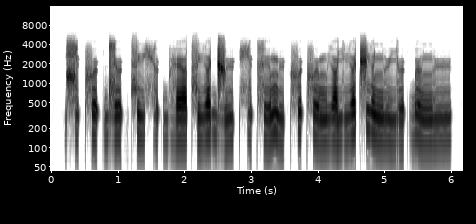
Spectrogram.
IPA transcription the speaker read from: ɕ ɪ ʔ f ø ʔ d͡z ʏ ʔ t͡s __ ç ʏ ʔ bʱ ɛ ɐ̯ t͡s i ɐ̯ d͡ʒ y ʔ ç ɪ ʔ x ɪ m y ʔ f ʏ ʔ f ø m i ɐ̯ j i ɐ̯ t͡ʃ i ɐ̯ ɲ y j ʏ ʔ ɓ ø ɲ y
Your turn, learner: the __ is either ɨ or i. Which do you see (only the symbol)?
i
